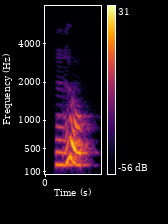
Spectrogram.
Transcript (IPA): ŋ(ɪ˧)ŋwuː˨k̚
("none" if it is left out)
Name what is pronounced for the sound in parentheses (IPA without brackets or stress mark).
ɪ˨˥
